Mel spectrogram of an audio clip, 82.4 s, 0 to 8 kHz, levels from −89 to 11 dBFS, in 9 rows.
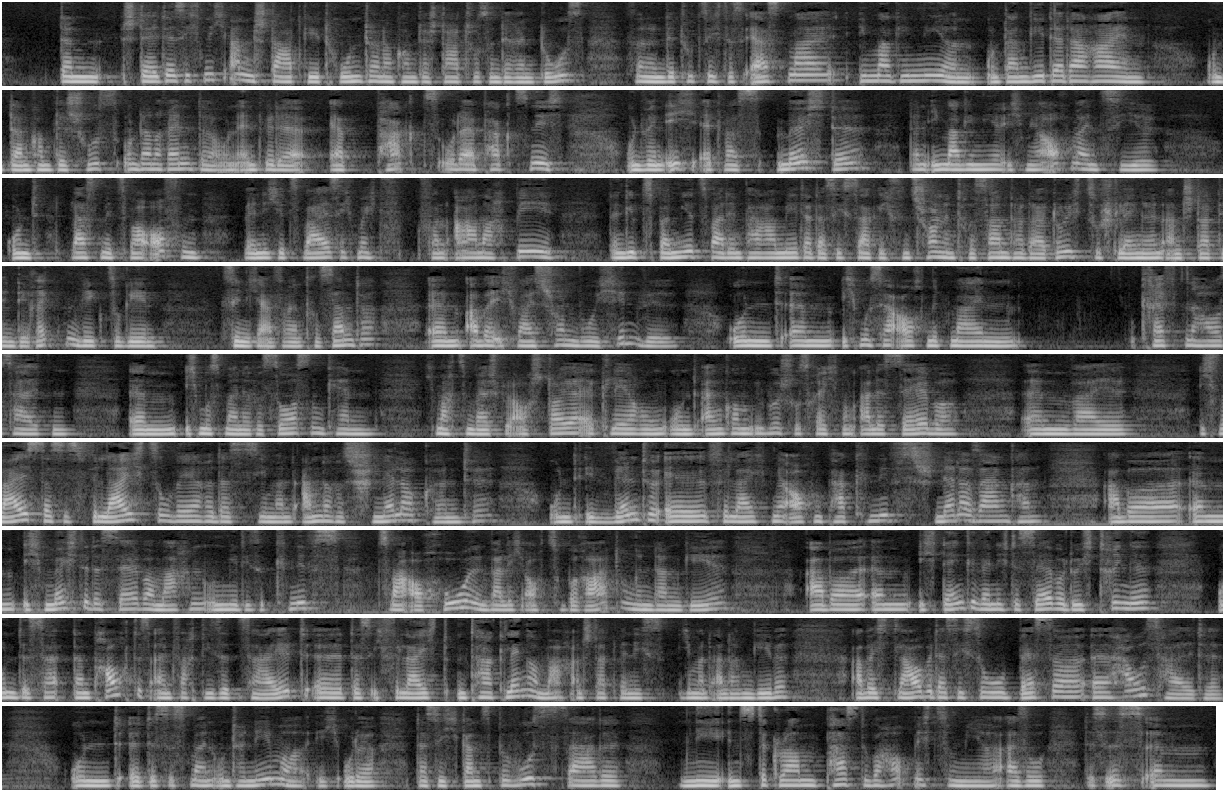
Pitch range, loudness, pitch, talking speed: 155-175 Hz, -19 LUFS, 165 Hz, 180 wpm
